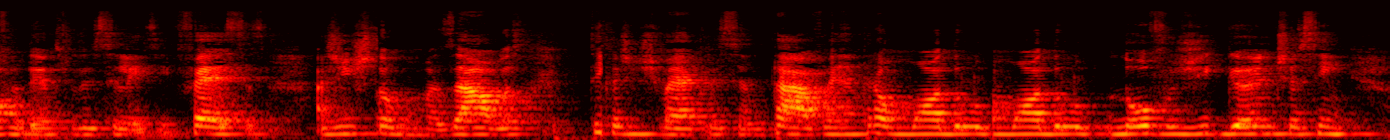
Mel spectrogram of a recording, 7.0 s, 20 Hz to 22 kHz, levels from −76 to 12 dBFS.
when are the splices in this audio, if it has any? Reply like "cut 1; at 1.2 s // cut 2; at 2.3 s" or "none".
cut 1; at 1.9 s // cut 2; at 3.0 s // cut 3; at 5.0 s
